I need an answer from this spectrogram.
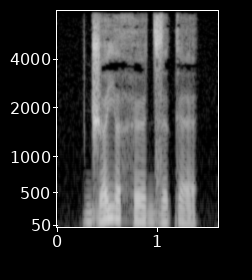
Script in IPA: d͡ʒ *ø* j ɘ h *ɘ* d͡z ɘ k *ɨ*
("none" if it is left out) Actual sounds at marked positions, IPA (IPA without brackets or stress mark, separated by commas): œ, ø, ɛ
